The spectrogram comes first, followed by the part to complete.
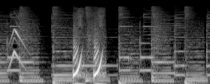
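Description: Bouncy children's background music with a steady beat, overlaid with cartoon sound effects: a short pitch glide near the start, then two quick upward swoops just under a second in, the loudest sounds.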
